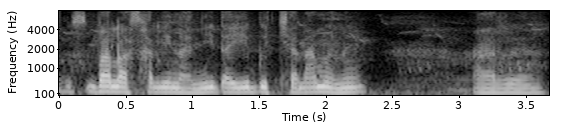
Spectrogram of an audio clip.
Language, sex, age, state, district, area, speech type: Bodo, female, 45-60, Assam, Udalguri, rural, spontaneous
